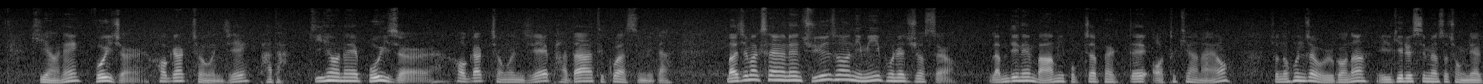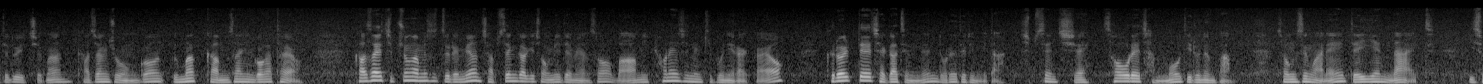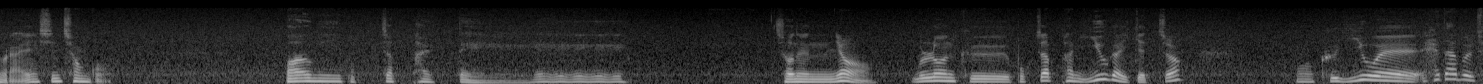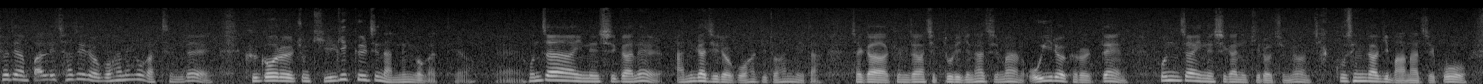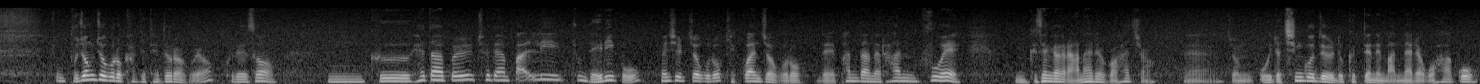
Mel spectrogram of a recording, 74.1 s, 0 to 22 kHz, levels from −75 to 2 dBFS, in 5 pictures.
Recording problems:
hiss; noticeable; throughout; 15 dB below the speech

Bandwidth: 14.5 kHz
